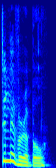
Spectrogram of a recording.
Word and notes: deliverable: British English

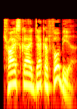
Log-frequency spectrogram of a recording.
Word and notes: triskaidekaphobia: British English

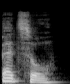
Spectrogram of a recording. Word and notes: bedsore: British English

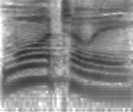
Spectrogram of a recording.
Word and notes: mortally: American English

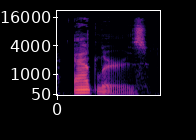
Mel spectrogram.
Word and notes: antlers: British English

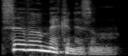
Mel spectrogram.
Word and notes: servomechanism: British English

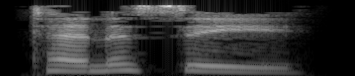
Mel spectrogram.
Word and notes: tennessee: British English

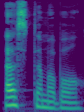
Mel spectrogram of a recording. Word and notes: estimable: American English

